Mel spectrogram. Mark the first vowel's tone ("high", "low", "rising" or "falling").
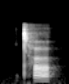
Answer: low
